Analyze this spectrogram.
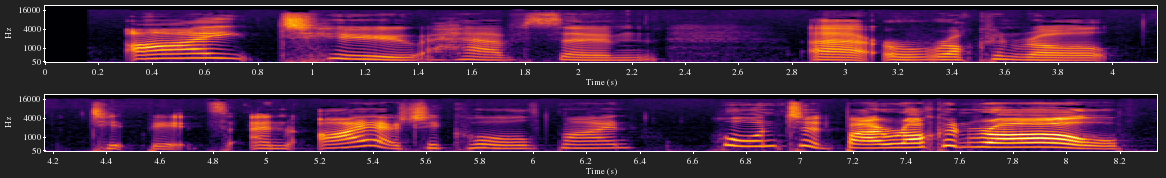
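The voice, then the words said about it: Australian accent. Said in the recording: “Why do I always sound so Australian?”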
